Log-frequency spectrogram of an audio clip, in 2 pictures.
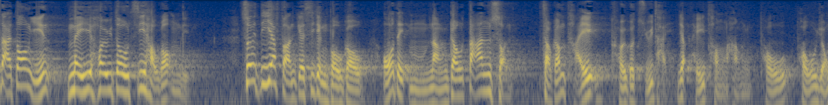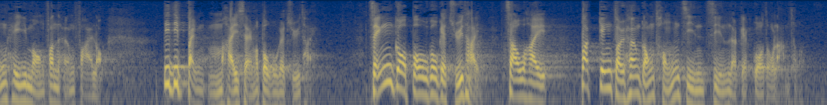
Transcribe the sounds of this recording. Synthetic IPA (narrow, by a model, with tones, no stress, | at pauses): kmt̪aː˨˩t̪ɔː˥ŋjiː˨˥nme˨jhɵ˧ɥt̪o˧wt͡siː˥ɦɐ˨wkɔː˨˥m̩˨˧lḭː˨˩n | sɔː˨˥ji˨niː˥jɐ˥t̚fɐ˨nkɛː˧siː˥jɪ˨ŋpo˧wko˧wŋɔː˨˧t̪e˨˩jm̩˨˩nɐ˨˩ŋkɐ˧wt̪aː˥nsɵ̰˨˩n | t͡sɐ˨wkɐ˨˥mt̪ʰɐ̰˨˥jkʰɵ˨˧ɥkɔː˧t͡syː˨˥t̪ʰɐ̰˨˩jjɐ˥t̚he˨˥jt̪ʰʊ̰˨˩ŋhɐ̰˨˩ŋpʰo˨˧wpʰo˨˧wjʊ˨˥ŋhe˥jmɔː˨ŋfɐ˥nhœ̰ː˨˥ŋfa̰ː˧jlɔ̰ː˨k̚ | niː˥t̪iː˥pɪ˨ŋm̩˨˩hɐ˨jsɛ̰ː˨˩ŋkɔː˧po˧wko˧wkɛː˧t͡syː˨˥t̪ʰɐ̰˨˩j | t͡sɪ˨˥ŋkɔː˧po˧wko˧wkɛː˧t͡syː˨˥t̪ʰɐ̰˨˩jt͡sɐ˨wɦɐ˨jpɐ˥t̚kɪ˥ŋt̪ɵ˧ɥɦœː˥ŋkɔː˨˥ŋt̪ʰʊ˨˥ŋt͡siː˧nt͡siː˧nlœː˨kːɛ̰˧kʷwɔ̰ː˧t̪o̰˨wla̰ː˨˩mt̪ʰʊ̰ː˨˩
